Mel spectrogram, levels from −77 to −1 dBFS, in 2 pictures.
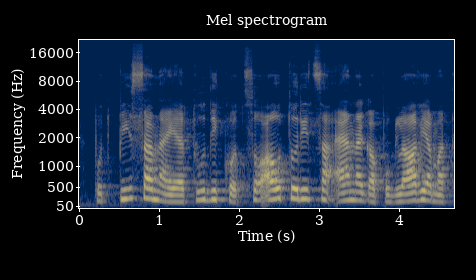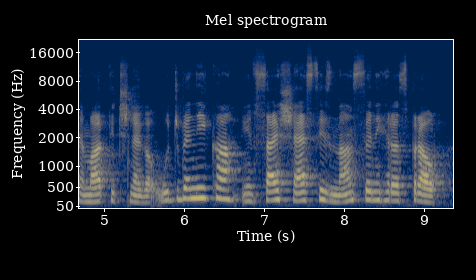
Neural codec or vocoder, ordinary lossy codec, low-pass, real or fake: codec, 44.1 kHz, 7.8 kbps, Pupu-Codec; none; none; fake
